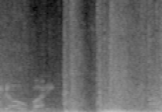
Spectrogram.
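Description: Lasers fire with a sizzling crackle.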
